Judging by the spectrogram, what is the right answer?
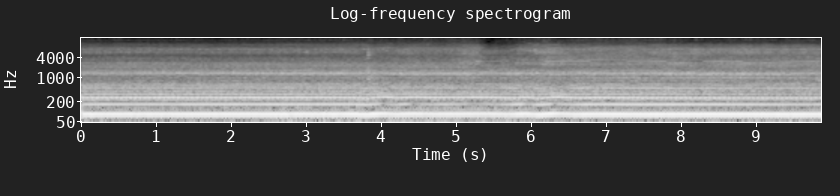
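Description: Articulating boom lift's power unit running steadily as the platform is lowered. From about halfway through, its motion alarm sounds a series of short, evenly spaced high beeps.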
